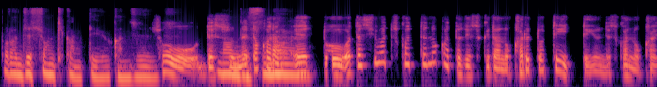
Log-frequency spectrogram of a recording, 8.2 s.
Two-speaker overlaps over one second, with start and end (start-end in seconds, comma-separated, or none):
2.7-3.9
